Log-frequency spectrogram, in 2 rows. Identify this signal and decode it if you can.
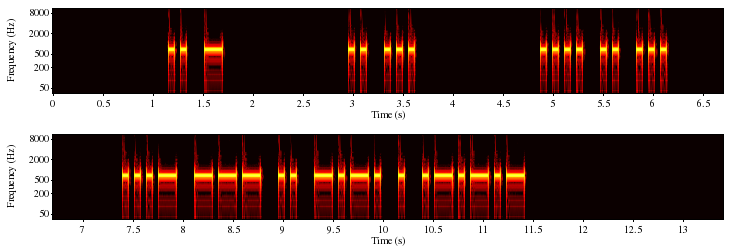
Morse code, heard as a keyed tone, about 20 wpm, 700 Hz. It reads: IT IS HIS VOICE.
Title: 3x Word-Spacing - Sentences from Top 500 Words - 20wpm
